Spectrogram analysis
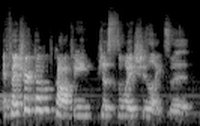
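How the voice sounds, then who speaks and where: A woman's voice: fairly high pitch, big pitch swings, a little fast, pushed and bright. A woman doing a playful, theatrical dramatic reading of a visual novel as a streamer. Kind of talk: dramatic reading with casual commentary. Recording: roomy, distant mic, music behind.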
